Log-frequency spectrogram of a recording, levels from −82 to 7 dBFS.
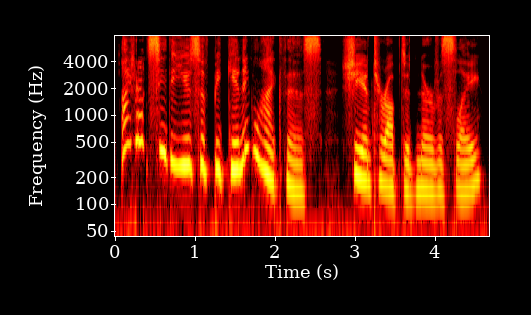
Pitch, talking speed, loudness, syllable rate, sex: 230 Hz, 155 wpm, -20 LUFS, 4.8 syllables/s, female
